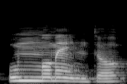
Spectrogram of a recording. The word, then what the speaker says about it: un momento: So you have un, right? Usually it's un, right? Now you're going to say un momento. What happened to the N? Watch again. Un momento. It just went into an M, didn't it? It stayed on my lips.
